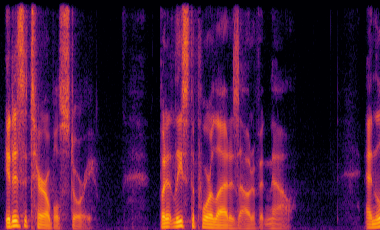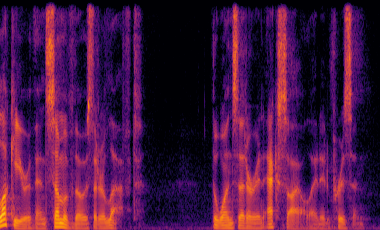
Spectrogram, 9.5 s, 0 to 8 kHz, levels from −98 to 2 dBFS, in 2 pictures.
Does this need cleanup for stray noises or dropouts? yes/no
no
